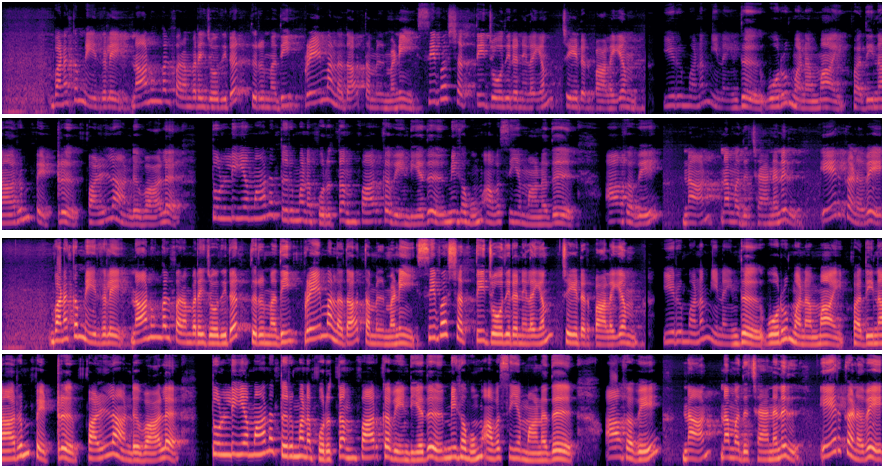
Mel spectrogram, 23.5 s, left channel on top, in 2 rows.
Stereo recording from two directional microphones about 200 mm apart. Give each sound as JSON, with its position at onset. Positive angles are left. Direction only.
{"t": 0.7, "sound": "a woman's voice", "side_deg": -50}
